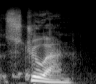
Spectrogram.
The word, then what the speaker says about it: Struan: And on Wednesday, we've got, I'm not sure how you say his name. Do you? – Yes, Struan.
